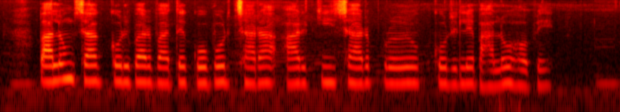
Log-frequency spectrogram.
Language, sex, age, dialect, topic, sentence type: Bengali, female, 18-24, Rajbangshi, agriculture, question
